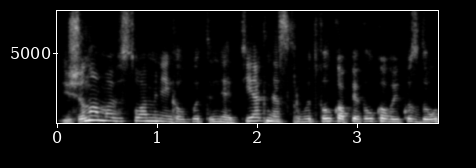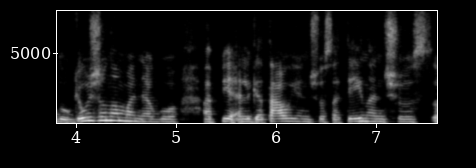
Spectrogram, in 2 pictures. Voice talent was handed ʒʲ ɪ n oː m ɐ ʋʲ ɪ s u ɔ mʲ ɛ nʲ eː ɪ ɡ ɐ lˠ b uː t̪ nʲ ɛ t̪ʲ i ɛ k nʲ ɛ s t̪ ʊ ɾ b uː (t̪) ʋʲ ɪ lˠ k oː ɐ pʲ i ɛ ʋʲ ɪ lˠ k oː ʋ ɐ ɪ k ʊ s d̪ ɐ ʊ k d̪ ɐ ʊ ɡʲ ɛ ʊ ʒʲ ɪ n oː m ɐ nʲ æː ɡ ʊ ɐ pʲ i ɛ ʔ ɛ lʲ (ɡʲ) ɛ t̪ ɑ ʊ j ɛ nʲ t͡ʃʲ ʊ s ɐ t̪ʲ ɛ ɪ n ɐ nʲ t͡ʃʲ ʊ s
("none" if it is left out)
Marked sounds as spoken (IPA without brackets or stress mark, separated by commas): t̪, ɡʲ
